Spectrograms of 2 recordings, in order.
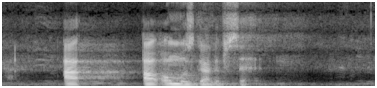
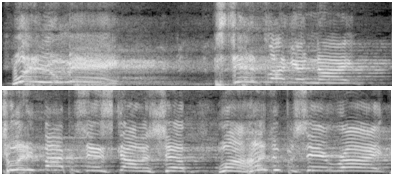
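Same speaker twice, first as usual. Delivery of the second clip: very high, loud exasperated rant; hammed-up furious shouting; losing it; 4 dB louder than usual. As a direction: yell it out, fed up, acting out the outburst. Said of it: "and I lost it".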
